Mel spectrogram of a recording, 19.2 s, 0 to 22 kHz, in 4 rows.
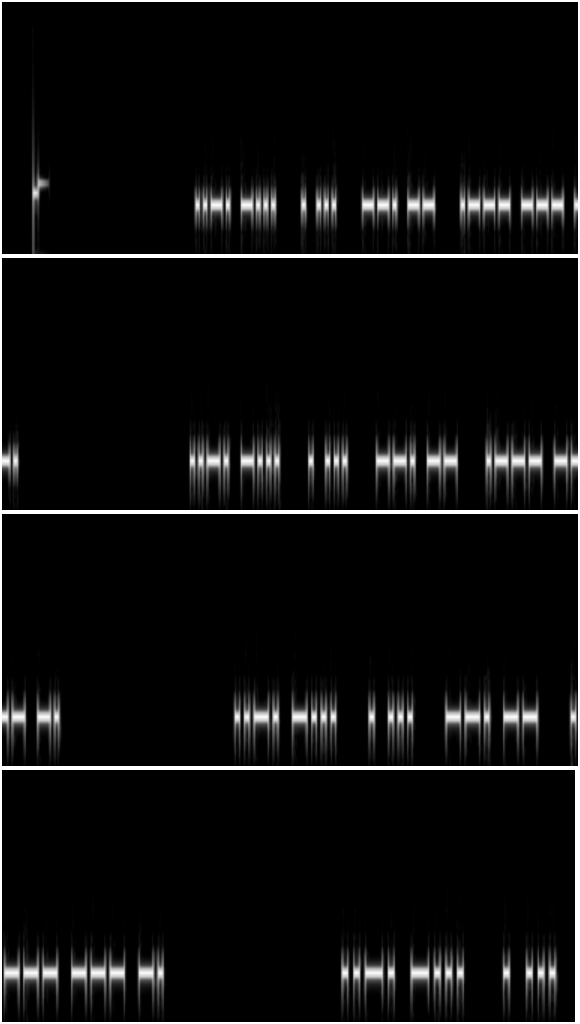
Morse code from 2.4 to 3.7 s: ES GM

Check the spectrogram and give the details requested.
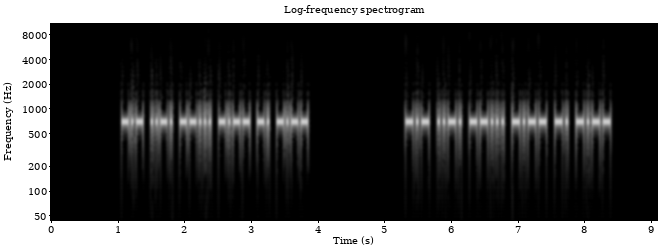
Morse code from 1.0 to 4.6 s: KF7YNY

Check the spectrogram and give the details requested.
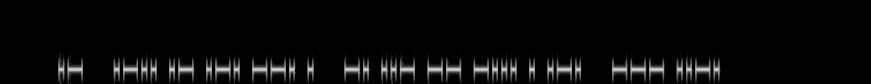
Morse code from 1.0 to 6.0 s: LARGE NUMBER

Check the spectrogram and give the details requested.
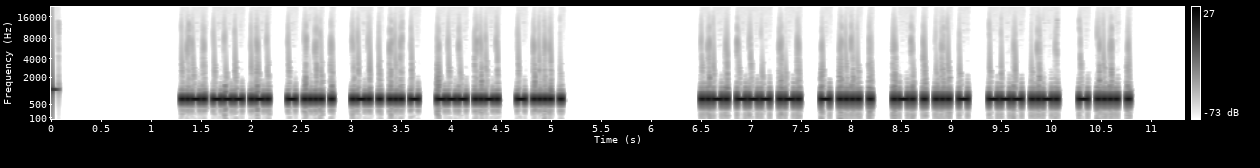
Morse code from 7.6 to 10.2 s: THE REST OF

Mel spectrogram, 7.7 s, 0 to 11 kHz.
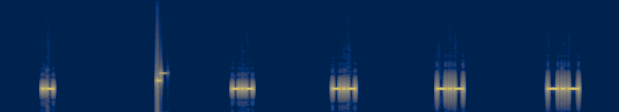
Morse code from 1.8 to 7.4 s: KKKK

